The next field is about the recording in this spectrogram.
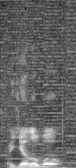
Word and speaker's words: Oyelowo: David Oyelowo, I don't know if I'm pronouncing that correctly. – Oyelowo? – Oyelowo. – That's how I've always heard it pronounced.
